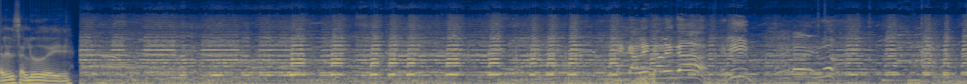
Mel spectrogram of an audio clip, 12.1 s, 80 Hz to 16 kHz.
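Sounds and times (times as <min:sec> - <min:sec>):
street crowd din: 0:00.0 - 0:12.0
car horns tooting: 0:01.0 - 0:12.0.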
